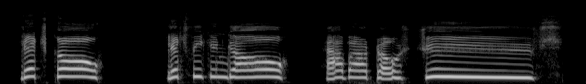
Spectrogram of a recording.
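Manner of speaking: very high, slow, drawn-out pet-dog voice. Speaker signing off to the community, talking as their dog: pretend dog voice. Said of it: "pretending to talk as my dog".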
